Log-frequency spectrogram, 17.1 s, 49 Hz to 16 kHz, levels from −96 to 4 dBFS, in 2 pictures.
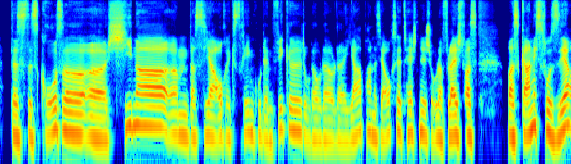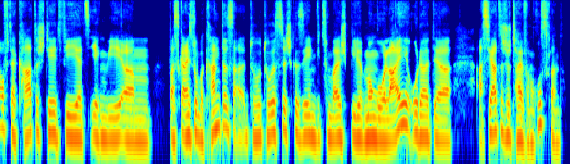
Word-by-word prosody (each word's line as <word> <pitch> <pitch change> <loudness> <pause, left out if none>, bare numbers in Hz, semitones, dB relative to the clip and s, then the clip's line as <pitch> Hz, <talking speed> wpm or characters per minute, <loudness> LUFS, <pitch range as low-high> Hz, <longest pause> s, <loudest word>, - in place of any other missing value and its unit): das 135 -2 -1
das 135 -2 -3
große, 145 -4 +2
äh, - - -7
China, 185 +2 +4
ähm, 140 -1 -4
das 130 0 -5
sich 140 - -9
ja 130 - +1
auch 135 0 -3
extrem 145 +3 -7
gut 140 0 -11
entwickelt, 160 +5 -4
oder 125 -2 -8
oder 120 0 -6
oder 115 0 -9
Japan, 140 +6 -6
ist 130 - -7
ja 125 - -4
auch 145 +1 -6
sehr 155 -1 -4
technisch, 150 0 -5
oder 130 -2 -4
vielleicht 140 +1 +1
was 140 -1 +1 0.4
was 135 -1 +1
gar 140 -1 +5
nicht 185 +1 +2
so 160 - -1
sehr 150 +9 +3
auf 180 -1 -2
der 145 -5 -2
Karte 140 +5 0
steht, 145 -1 -2
wie 135 -2 +1
jetzt 125 -2 0
irgendwie, 130 -1 -1
ähm 115 -2 0 0.3
was 125 -2 0
gar 135 - +3
nicht 135 -1 +3
so 150 - +1
bekannt 150 +8 0
ist, 185 -3 -1
ah, - - -6
tour 130 -1 -4
touristisch 150 +4 -1
gesehen, 135 -2 -2
wie 120 - -9
zum 130 +1 -6
Beispiel 130 0 +1
die 125 - -3
Mongolei 130 - +5
oder 135 -3 +1
der 115 -3 0 0.4
asiatische 150 -2 +2
Teil 125 -2 +1
von 110 - -8
Russland. 115 - -4
135 Hz, 205 wpm, -22 LUFS, 125-150 Hz, 0.4 s, gar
